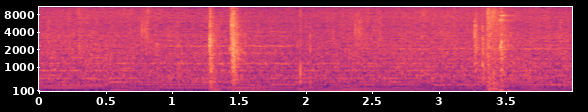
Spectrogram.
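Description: Rain falls in the video game Minecraft, a steady soft patter with a few louder, sharper drops standing out, quiet overall.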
